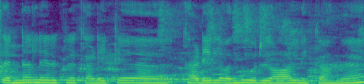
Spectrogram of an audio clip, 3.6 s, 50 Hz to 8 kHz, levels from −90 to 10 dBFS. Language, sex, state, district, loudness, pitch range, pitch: Tamil, female, Tamil Nadu, Kanyakumari, -13 LUFS, 200-220 Hz, 210 Hz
